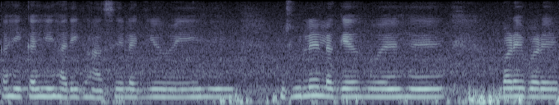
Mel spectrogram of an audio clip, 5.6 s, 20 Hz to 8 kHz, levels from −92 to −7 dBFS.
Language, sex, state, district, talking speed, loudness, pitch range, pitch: Hindi, female, Bihar, East Champaran, 120 wpm, -33 LUFS, 175-185 Hz, 180 Hz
